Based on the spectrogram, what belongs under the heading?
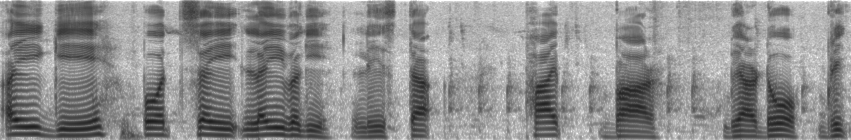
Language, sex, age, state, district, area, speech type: Manipuri, male, 30-45, Manipur, Kangpokpi, urban, read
